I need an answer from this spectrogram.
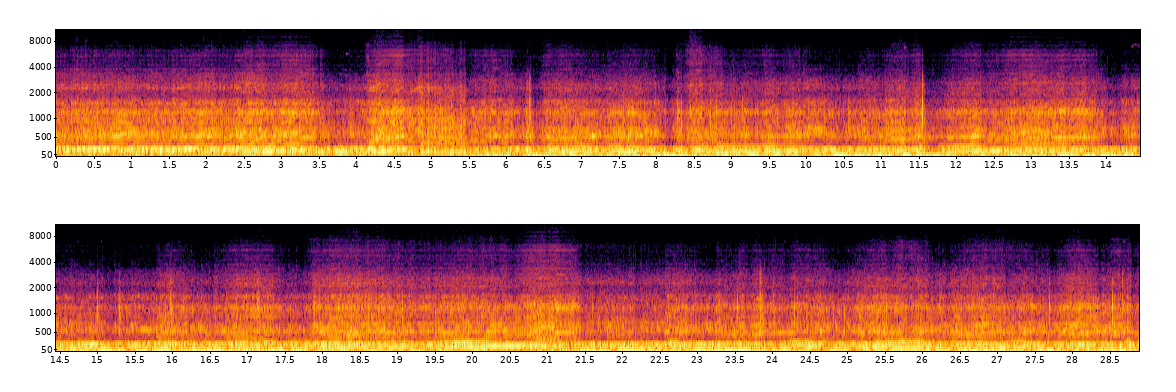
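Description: Supercharged rotary engine of an Austin-Healey Sprite race car under hard acceleration. Its pitch climbs through each gear and drops at every shift, over and over, heard from inside the open cockpit.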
